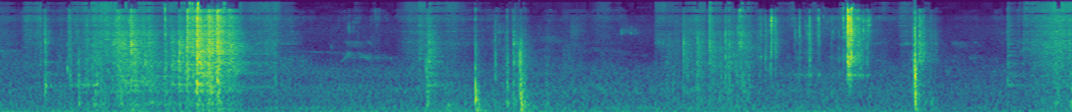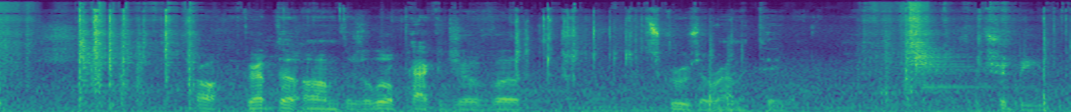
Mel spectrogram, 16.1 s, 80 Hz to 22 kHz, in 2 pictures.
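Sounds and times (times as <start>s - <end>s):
parts clicking and knocking: 0.0s - 2.2s, 3.0s - 9.7s, 11.8s - 13.8s, 14.5s - 16.0s
steady low hum: 0.0s - 16.0s
rustling: 7.6s - 9.4s.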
